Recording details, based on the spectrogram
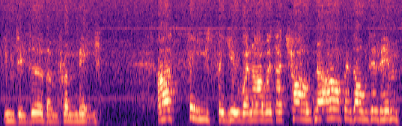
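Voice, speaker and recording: A woman's voice: mid-range voice, steady tone, normal speed, highs cut off, close to an everyday voice. An actress playing a bitter, defiant young female thief, fierce and worn, in a radio drama. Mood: bitter fury. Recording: hissy medium-wave radio broadcast off tape.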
